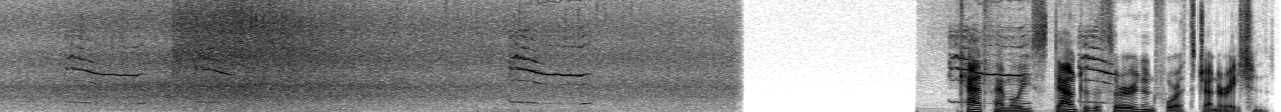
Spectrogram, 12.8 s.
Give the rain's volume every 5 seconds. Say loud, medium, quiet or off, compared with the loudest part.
loud, medium, off.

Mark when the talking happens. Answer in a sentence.
The talking can be heard from 9.6 to 12.7 s.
